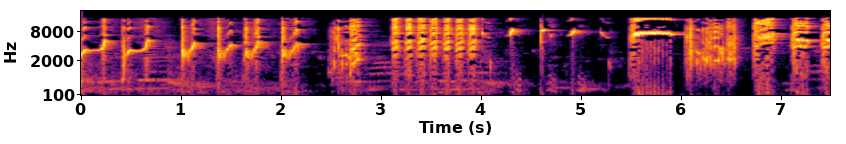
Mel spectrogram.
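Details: Asian glossy starling (cucak keling) in long varied song: upslurred whistles, a rapid buzzy pulsed series, short squeaks, a sustained piercing high whistle and scratchy chatter.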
